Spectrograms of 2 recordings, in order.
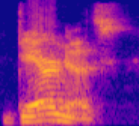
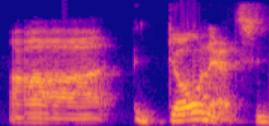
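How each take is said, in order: First: The first vowel is a rounded er sound. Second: The first vowel is a plain o sound.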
